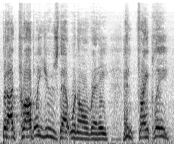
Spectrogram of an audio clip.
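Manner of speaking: a smug ghoul savoring the joke; rasping monster. A narrator's reading. Scarred man mocking Tricia in aisle four, raspy and high. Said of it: "he rasped in that deep, oozing voice".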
